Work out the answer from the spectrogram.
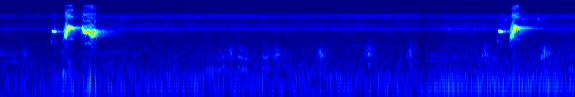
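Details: Sooty-headed bulbul (kutilang) giving short bubbly whistled bursts, one pair of notes near the start and another about four seconds later, with a faint high hiss between.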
